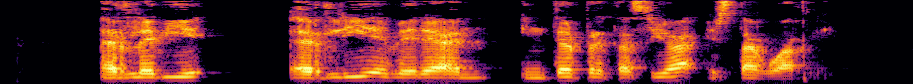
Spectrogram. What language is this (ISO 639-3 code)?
eus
